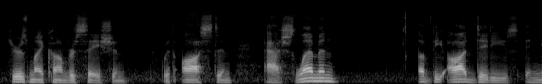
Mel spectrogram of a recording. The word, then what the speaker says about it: Ash Lemon: Well, my legal name is Austin Ashleman. It's a long, gangly German name that no one quite ever pronounced correctly, so I decided to go phonetically, chop it in half, and say Ash Lemon, and that seems to have worked out much better.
